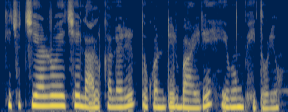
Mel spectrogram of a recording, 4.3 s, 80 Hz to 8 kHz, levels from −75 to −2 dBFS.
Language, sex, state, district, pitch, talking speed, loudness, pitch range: Bengali, female, West Bengal, Cooch Behar, 230 Hz, 140 wpm, -15 LUFS, 220-260 Hz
